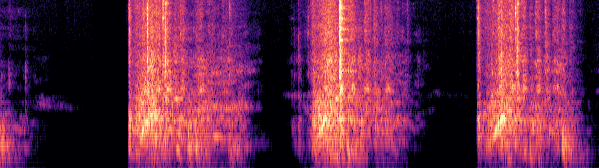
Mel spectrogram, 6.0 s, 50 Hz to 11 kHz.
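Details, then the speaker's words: Titan industrial generator, about 20 years old, unrun six to eight months, pull-cord cranked after cleaning: three rough second-long cranks, never catches; owner suspects no fuel reaching it; carburetor next; cranks but will not start. "Try with the choke on. Ain't getting no gas. >> Ain't getting no gas in it."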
